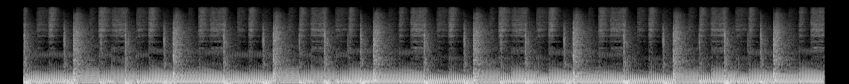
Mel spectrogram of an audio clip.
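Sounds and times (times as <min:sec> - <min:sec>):
bass: 0:00.2 - 0:08.3.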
